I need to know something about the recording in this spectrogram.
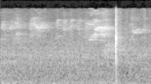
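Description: Leaves rustle as a hand brushes a small plant.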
